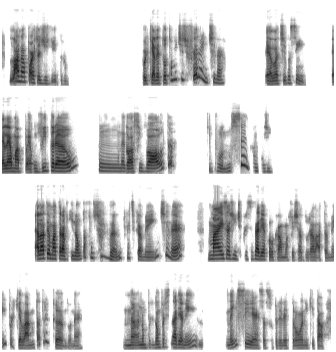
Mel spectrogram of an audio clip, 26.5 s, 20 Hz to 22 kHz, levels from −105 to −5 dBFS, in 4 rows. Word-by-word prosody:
lá - - +7
na 230 -1 +2
porta 175 -7 +1
de 150 -1 -7
vidro? 130 -2 -19 1.5
Porque - - +2
ela 150 - +5
é - - -2
totalmente 305 - -5
diferente, 285 - -3
né. 165 -1 -9 0.8
Ela, 140 +2 +1
tipo 150 +2 -9
assim, 155 -6 -11 0.5
ela 135 +2 +6
é 145 - +10
uma 145 -1 +2
por 145 - -4
é - - -2
um 145 - -12
vidrão, 165 - +4 0.4
com 160 -2 -10
um - - -12
negócio 150 0 -2
em - - -15
volta, 150 - +2 0.7
tipo, 155 -5 -13
não 145 +5 -14
sei 435 - -4
como 165 -2 -19
que 145 - -28
a - - -18
gen 145 -1 -15 1.9
Ela 195 0 +10
tem 210 0 +2
uma 180 -1 +6
trava 160 -2 +5
que 160 - -11
não 150 0 -2
tá - - -8
funcionando, 225 - -7
praticamente, 150 - -7
né, - - 0 0.5
mas 180 +2 +8
a 190 - +4
gente 175 -3 -5
precisaria 160 -1 +3
colocar 125 -3 -5
uma 125 +1 -11
fechadura 120 0 -7
lá 130 - -5
também, 125 - -13
porque - - -8
lá - - +1
não - - -17
tá - - -10
trancando, 420 -2 -9
né. - - -16 0.8
Não, 130 - -5
nã 140 +1 -7 0.2
não 145 +1 -6
precisaria 160 -4 -1
nem 155 - -8 0.6
nem 250 - -6
ser 150 - -6
essa 120 0 -14
supereletrônica 120 +1 -12
e - - -24
tal, - - -5
155 Hz, 155 wpm, -23 LUFS, 140-180 Hz, 1.9 s, é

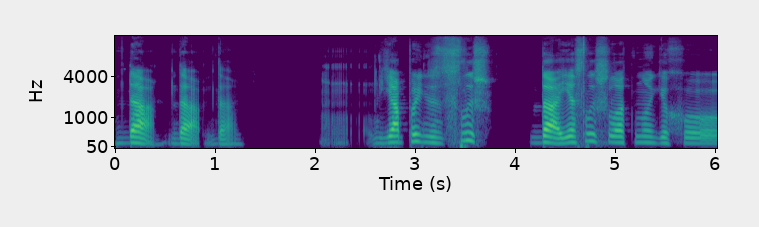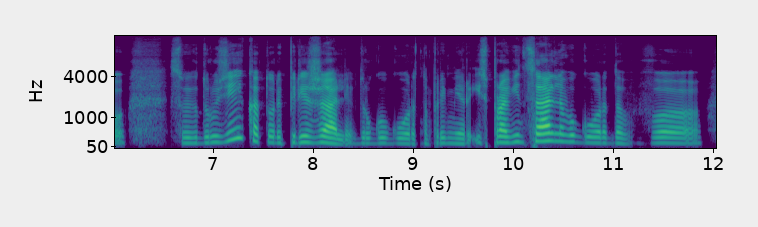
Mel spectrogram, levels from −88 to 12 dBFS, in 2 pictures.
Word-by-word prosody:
Да 175 +2 +5
да 165 -3 +1
да. 75 +1 -10 0.8
М, - - -24 0.5
я 200 +4 +6
пыль 205 -2 -3
слышу. 255 +7 -2 0.4
Да, 185 0 +8
я 190 +4 +3
слышала 215 -3 -1
от 190 - -10
многих, 190 -3 -8
а, 85 - -5 0.4
своих 175 0 -9
друзей, 205 - -3
которые 195 - -4
переезжали 190 -6 +2
в - - -26
другой 170 +1 -10
город, 160 -1 -9
например, 165 0 -9
из - - -9
провинциального 215 +3 +4
города 180 -4 -7 0.2
в, 180 0 -4
185 Hz, 125 wpm, -23 LUFS, 170-200 Hz, 0.8 s, Да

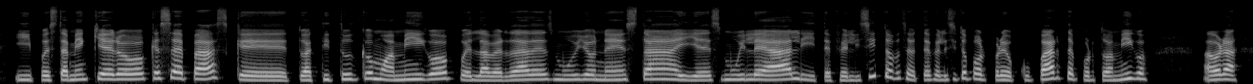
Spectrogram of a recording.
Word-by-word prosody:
y, 215 -1 -4
pues, 200 0 -3
también 220 +2 +1
quiero 240 0 +2
que 275 0 0
sepas, 275 -1 +2
que 190 -4 +1
tu 200 - -1
actitud 220 +3 -2
como 255 -5 +2
amigo, 235 +6 +1
pues, 200 -3 -2
la 190 -1 +2
verdad, 200 +4 +2
es 230 0 -1
muy 225 0 -2
honesta 225 +2 +1
y 195 -1 0
es 195 +1 -3
muy 225 +1 -2
leal, 225 +2 +4
y 205 -4 -7
te 180 -2 -6
felicito, 260 - -4
o 280 - -8
sea, 225 -6 -3
te 210 - -5
felicito 220 +6 -5
por 240 -4 -2
preocuparte 210 +7 0
por 195 -3 -7
tu 195 - -4
amigo, 245 +5 -1 0.5
ahora, 220 +1 +3
225 Hz, 165 wpm, -24 LUFS, 205-245 Hz, 0.5 s, leal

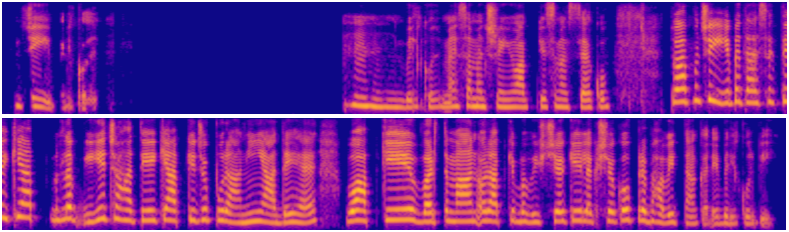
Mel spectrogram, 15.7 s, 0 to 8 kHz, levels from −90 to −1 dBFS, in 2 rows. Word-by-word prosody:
जी, 215 -4 -3
बिल्कुल। 210 - -14 2.5
हुँ, 250 -3 -2
हुँ, 215 -2 -2
हुँ। 195 -1 -7
बिल्कुल, 195 0 -9
मैं 215 - -5
समझ 215 -2 -1
रही 200 -1 -3
हूँ 200 0 -3
आपकी 200 +1 -5
समस्या 195 -2 -3
को। 200 +1 -7 0.6
तो 330 - +3
आप 340 0 +5
मुझे 380 +2 +4
ये 305 -4 +4
बता 320 -1 -1
सकते 325 +2 -3
हैं 335 - +1
कि 380 - 0
आप 345 -1 +2 0.2
मतलब 285 +1 +1
ये 260 +8 +3
चाहते 280 -4 0
हैं 270 0 +3
कि 285 - 0
आपकी 270 0 +2
जो 285 +2 -2
पुरानी 230 -3 -1
यादें 215 -1 0
हैं, 215 +3 -1 0.3
वो 255 - +5
आपके 280 +2 +6 0.2
वर्तमान 245 +1 +3
और 255 +1 0
आपके 240 +1 0
भविष्य 225 +2 0
के 265 +1 -1
लक्ष्य 245 +1 0
को 280 - +4
प्रभावित 245 -6 -2
ना 185 -1 -5
करें 180 -1 -9
बिल्कुल 185 -1 -10
भी? - - -13
245 Hz, 175 wpm, -21 LUFS, 210-280 Hz, 2.5 s, आपके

